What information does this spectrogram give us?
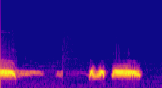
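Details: Thổ-voiced spotted dove in competition cooing, Đồng Nai, Vietnam: the tail of a long coo, a pause, then a clear double note followed by a sustained, even coo.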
